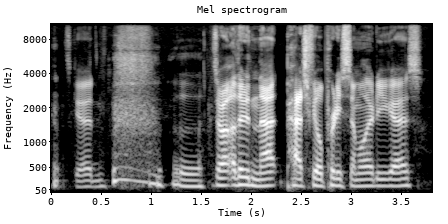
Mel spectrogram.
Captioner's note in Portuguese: risos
